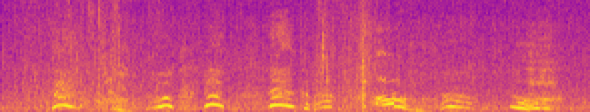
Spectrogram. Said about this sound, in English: Kestrel waded into the frigid water.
